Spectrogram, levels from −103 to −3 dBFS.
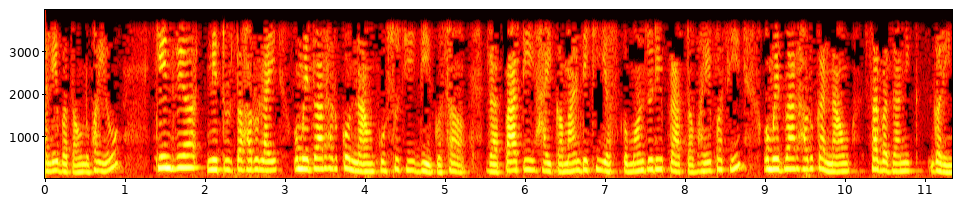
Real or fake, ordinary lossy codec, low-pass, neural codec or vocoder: real; none; 3.6 kHz; none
